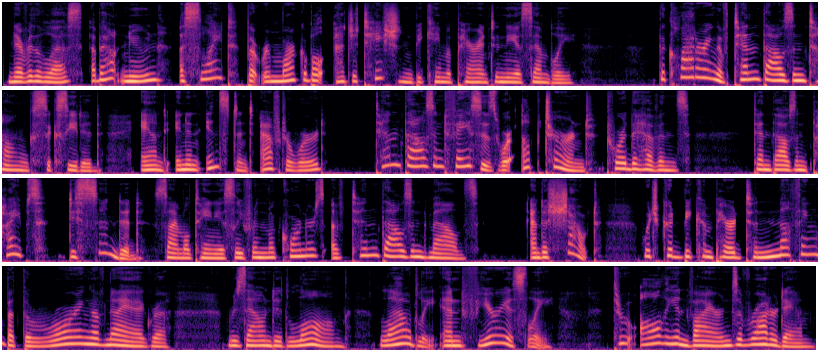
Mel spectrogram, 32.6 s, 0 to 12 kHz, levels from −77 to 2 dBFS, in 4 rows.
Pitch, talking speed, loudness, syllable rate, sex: 210 Hz, 130 wpm, -17 LUFS, 4.7 syllables/s, female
